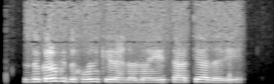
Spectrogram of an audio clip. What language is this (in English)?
Pashto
